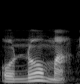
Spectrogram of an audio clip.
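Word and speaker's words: ὄνομα: griego la palabra nombre se escribe y se pronuncia o no ma qué quiere decir o significa persona así las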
